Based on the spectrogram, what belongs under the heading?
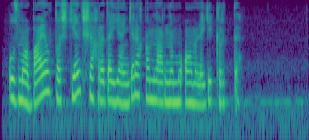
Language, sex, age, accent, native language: Uzbek, female, 18-24, Namangan, Uzbek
